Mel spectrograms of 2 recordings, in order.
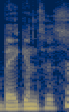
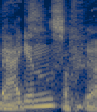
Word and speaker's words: Bagans: Of the Underhill Baganses? Right. He actually specifically pronounces his name Bagans because his actual name is Baggins, but he hates when people say that.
